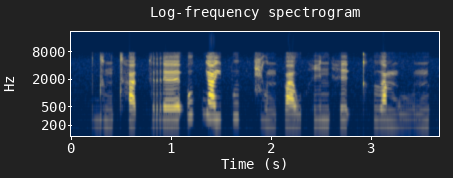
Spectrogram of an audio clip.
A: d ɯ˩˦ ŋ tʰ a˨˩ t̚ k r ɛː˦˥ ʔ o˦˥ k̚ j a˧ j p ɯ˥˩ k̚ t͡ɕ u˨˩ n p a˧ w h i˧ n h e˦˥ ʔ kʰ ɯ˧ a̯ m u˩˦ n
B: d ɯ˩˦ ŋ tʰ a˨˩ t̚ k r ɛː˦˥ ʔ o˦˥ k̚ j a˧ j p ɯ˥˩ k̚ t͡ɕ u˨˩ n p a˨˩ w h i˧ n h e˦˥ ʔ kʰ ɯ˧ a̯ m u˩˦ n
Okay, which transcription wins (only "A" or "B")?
B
